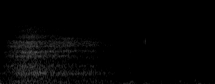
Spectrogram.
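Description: A man's soft breath, picked up by his microphone between sentences, fading out within about a second; then near silence.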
